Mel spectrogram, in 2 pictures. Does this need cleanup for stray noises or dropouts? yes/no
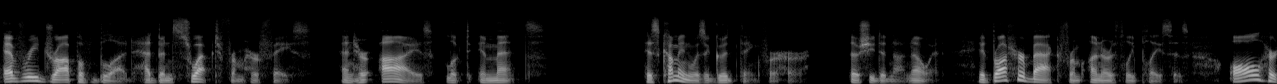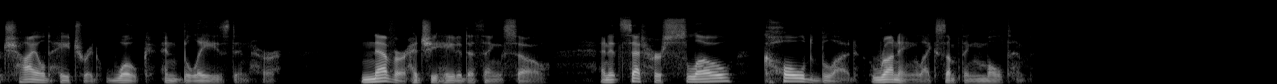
no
